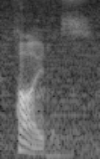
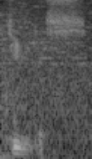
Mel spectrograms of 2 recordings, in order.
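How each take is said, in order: First: The first syllable sounds like the word 'tide'. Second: The first syllable does not sound like 'tide'. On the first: The speaker calls it right. "like tide, like water" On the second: The speaker calls it wrong. "not Titus"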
